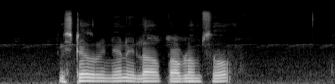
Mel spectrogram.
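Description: A man speaks briefly, close by.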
